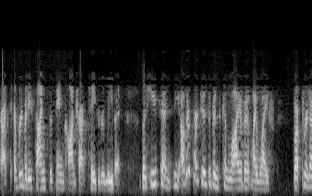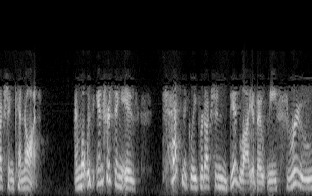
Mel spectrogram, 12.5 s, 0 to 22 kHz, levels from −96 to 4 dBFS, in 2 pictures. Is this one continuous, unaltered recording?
yes; 0 cuts

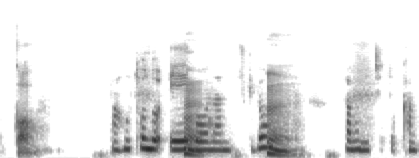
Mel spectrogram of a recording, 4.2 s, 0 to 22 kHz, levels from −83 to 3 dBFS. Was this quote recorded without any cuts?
no; 1 cut; at 1.1 s

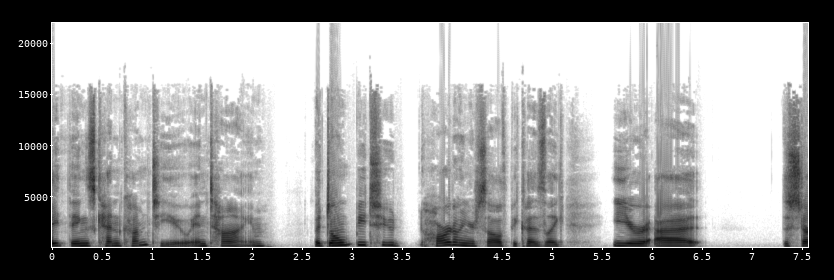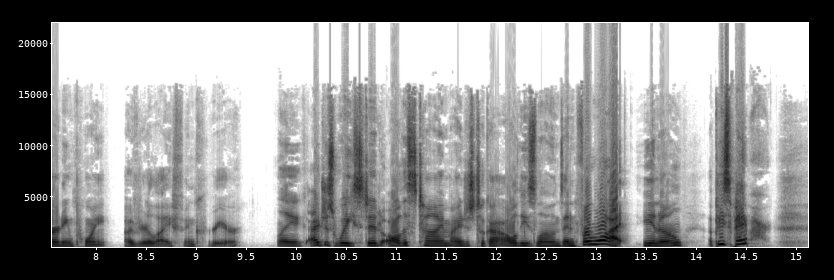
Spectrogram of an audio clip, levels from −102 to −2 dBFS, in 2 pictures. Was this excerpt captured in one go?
no; 1 cut; at 9.8 s

